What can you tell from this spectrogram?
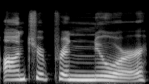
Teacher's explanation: gives it that distinct aw sound at the beginning, and the stress falls on the last syllable.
